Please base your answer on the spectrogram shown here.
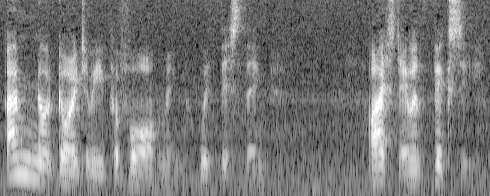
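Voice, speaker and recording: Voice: mid-range voice, sing-song, measured pace, a bit bright, slight background noise, rough recording. A performer playing an indignant, loyal male animatronic fox, protesting emphatically in an amateur story reading.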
